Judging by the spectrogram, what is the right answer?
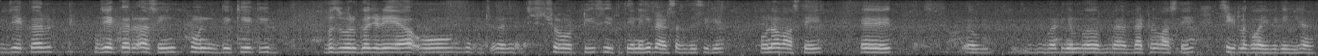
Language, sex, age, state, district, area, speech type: Punjabi, female, 30-45, Punjab, Gurdaspur, urban, spontaneous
